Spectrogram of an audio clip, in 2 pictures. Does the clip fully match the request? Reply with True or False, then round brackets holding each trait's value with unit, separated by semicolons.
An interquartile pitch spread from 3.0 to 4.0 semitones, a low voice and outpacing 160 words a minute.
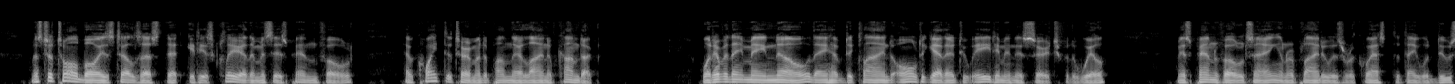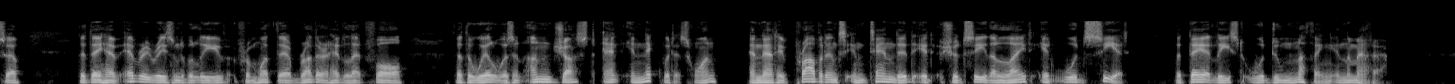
True (3.4 semitones; 95 Hz; 195 wpm)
